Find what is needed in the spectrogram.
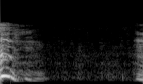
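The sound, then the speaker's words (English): A voiced throat clearing rumbles for a moment, then a short quiet gap, and a second throat-clearing sound starts just as it ends. No speech. “I have to clear my throat so many times here.”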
